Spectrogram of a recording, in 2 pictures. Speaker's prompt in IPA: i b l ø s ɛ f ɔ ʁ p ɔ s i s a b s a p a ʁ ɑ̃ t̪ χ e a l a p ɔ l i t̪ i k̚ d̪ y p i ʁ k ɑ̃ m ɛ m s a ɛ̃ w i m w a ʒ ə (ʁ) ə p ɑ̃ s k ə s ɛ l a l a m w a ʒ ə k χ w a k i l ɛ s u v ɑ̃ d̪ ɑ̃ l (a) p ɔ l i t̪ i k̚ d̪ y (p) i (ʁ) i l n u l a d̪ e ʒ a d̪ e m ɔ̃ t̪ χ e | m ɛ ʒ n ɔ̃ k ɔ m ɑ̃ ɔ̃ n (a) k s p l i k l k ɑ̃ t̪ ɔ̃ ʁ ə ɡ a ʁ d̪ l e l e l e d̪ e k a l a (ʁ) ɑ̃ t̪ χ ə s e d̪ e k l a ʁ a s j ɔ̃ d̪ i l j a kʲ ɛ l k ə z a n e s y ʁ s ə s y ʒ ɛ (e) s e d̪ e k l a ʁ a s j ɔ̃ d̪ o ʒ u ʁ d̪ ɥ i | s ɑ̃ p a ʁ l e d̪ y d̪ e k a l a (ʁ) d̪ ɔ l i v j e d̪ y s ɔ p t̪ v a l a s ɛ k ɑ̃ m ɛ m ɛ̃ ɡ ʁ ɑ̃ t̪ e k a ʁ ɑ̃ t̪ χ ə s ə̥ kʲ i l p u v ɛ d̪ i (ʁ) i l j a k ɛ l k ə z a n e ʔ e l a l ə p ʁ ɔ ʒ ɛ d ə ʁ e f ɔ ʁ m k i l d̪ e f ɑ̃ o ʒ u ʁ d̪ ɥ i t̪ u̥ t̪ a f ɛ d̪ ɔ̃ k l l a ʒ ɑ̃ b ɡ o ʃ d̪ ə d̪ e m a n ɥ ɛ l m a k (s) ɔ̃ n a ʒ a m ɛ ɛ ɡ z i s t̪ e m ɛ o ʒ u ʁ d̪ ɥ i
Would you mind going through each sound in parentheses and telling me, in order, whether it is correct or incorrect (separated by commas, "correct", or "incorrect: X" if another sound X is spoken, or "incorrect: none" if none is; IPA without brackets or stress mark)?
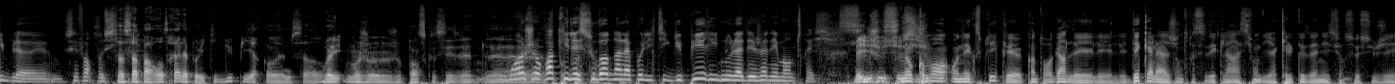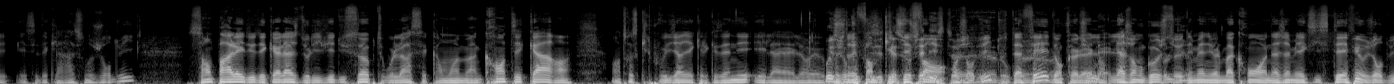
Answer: incorrect: ʒ, correct, correct, correct, incorrect: ɛ, incorrect: ʒ, correct, incorrect: ʒ, correct, incorrect: χ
